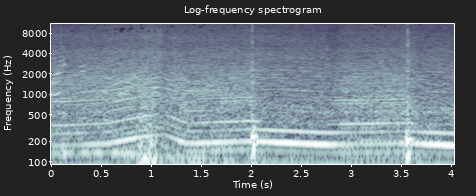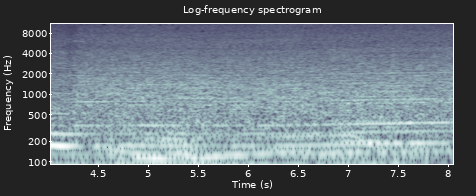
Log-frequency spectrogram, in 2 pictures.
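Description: Car driving in GTA Online, a video game engine droning and revving through gear shifts, with occasional sharp knocks and steady background noise, no talk.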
